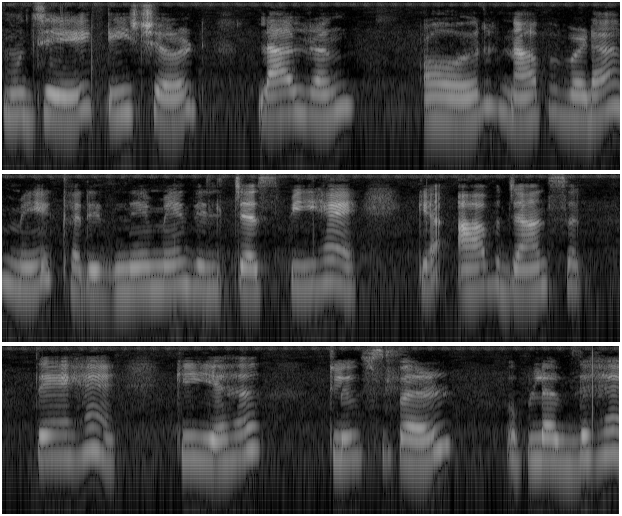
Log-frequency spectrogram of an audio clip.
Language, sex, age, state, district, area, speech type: Hindi, female, 45-60, Madhya Pradesh, Chhindwara, rural, read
